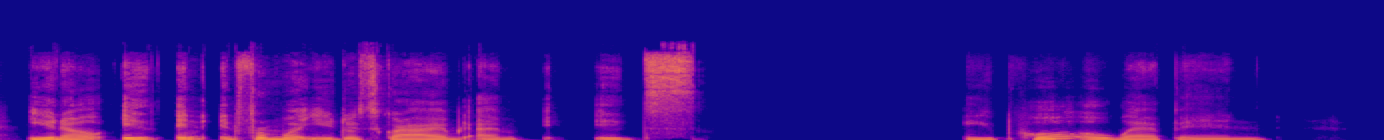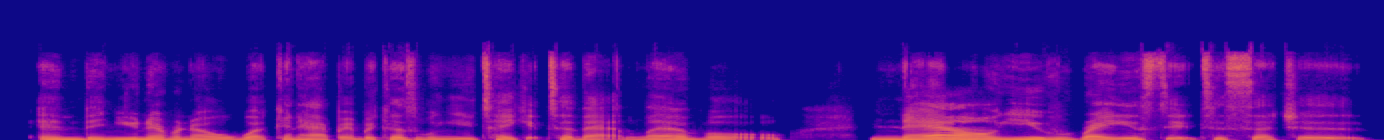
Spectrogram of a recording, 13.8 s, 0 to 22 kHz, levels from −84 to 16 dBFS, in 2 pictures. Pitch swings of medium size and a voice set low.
No: average, 3.1 semitones; medium, 165 Hz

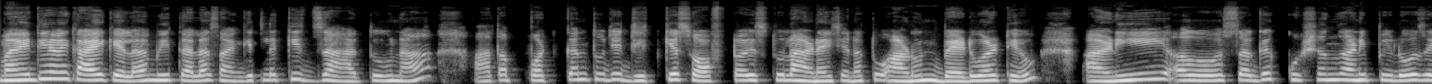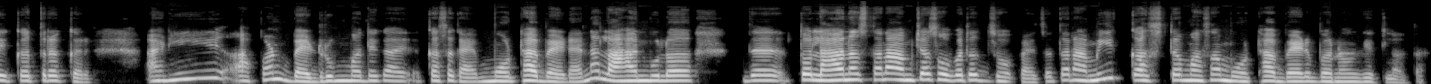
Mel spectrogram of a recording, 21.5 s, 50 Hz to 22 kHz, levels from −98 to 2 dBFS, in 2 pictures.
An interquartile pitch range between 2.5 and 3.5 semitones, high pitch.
Yes: average, 3.0 semitones; high, 235 Hz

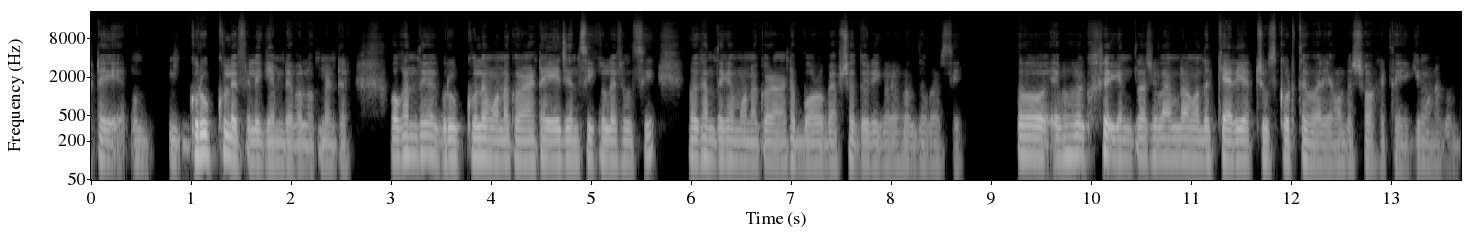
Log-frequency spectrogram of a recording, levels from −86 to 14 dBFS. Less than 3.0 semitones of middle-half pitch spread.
Yes: narrow, 2.5 semitones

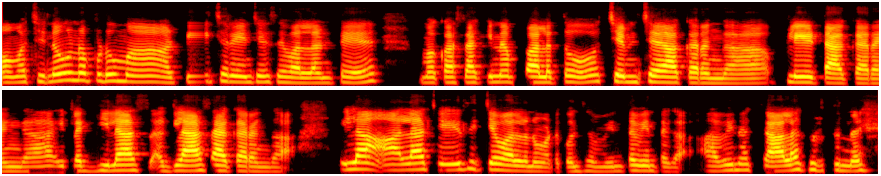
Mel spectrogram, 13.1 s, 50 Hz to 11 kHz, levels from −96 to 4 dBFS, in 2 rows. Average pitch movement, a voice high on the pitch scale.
Yes: average, 3.1 semitones; high, 210 Hz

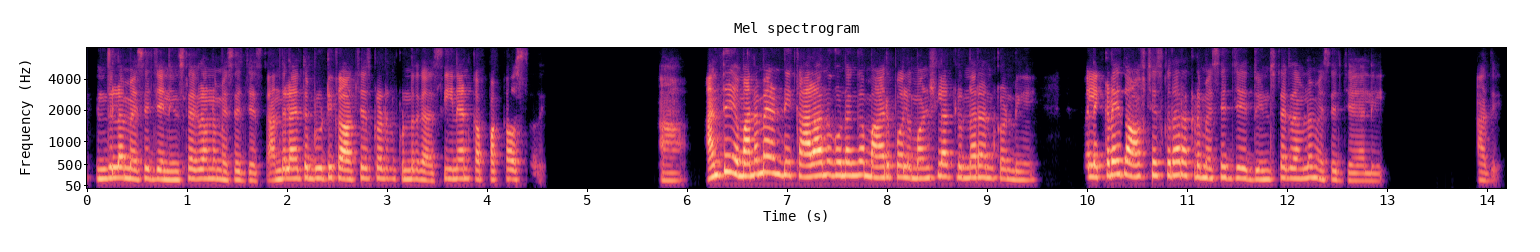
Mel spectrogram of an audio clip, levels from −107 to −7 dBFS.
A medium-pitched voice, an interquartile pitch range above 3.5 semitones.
No: high, 215 Hz; average, 4.1 semitones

